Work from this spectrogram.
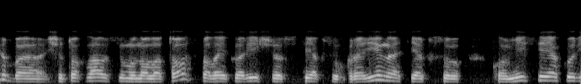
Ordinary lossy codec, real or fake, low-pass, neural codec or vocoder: Opus, 24 kbps; real; 7.2 kHz; none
